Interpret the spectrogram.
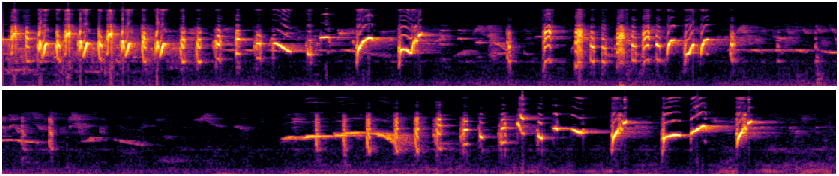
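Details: Agitated fantail song used to lure and stimulate birds: dense bursts of rapid high chattering notes and downslurred chirps, a pause of near silence, then a thin rising whistle leading into quick clicking ticks and twitters.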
